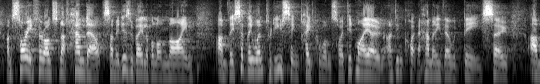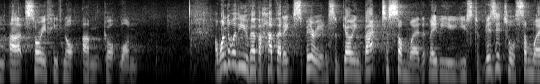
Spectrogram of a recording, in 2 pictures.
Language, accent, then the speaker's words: English; Birmingham, West Midlands, United Kingdom; when I was a kid growing up in Birmingham.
